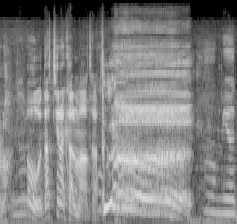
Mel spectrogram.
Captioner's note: Hann gasps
